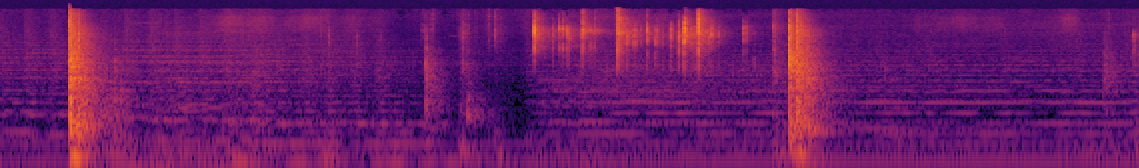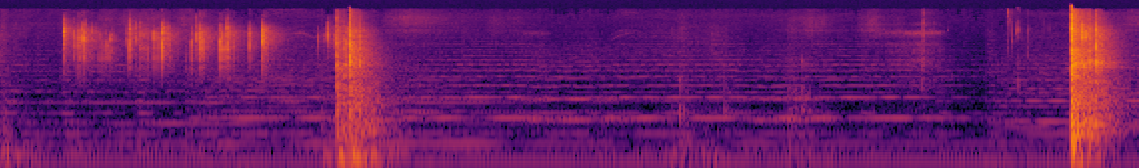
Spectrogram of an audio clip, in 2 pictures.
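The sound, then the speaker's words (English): Dice clatter on a table during a turn-based tabletop game, in a few loud rolls, each landing with a sharp thunk, between stretches of light rattling, over a steady low hum with no talking. “Dude, why are you rolling so many dice?”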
